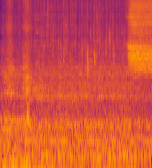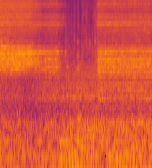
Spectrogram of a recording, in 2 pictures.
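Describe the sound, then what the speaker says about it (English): A drill bit screams while cutting metal pen stock such as aluminum, brass or copper, two loud bursts of high-pitched whine rising over a steady machine hiss and rumble. "Don't you hear that drill bit screaming?"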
